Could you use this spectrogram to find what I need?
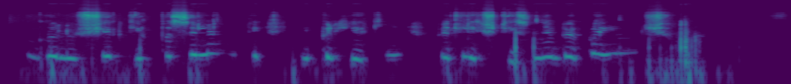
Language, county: Lithuanian, Marijampolė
